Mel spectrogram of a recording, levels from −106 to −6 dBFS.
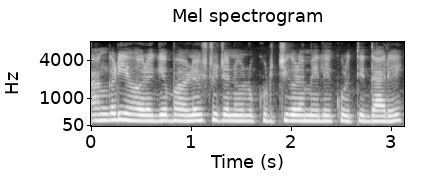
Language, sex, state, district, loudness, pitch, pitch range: Kannada, female, Karnataka, Bidar, -12 LUFS, 205 Hz, 195-210 Hz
